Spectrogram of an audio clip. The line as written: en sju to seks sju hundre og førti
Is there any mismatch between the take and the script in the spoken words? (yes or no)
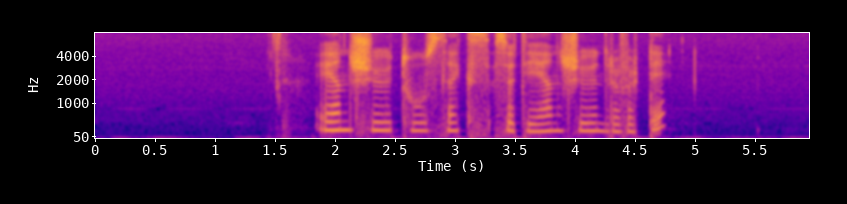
yes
